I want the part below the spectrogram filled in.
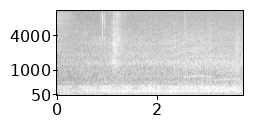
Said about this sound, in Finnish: Tänne tulee vähän moottoripyöräkansaakin, pientä pärinää, mutta sehän sopii kaupunkielämään mukaan.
